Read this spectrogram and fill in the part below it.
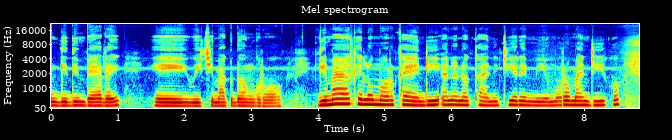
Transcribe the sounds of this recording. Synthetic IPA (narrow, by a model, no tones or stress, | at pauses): ŋɡɪd̪ɪmbɛlɛ | ewit͡ʃimaɡdɔŋɾwɔ | ɡɪmakelomɔrkaendiʔanɛnɔkanitjeɾemijomɔɾɔmandiko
